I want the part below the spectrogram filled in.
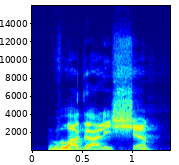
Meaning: inflection of влага́лище (vlagálišče): 1. genitive singular 2. nominative/accusative plural
- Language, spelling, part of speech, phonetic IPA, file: Russian, влагалища, noun, [vɫɐˈɡalʲɪɕːə], Ru-влагалища.ogg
